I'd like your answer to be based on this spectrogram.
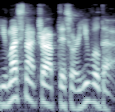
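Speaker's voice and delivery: very stern. Player's character addressing the commander, very stern. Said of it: "look at the commander very sternly and say".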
